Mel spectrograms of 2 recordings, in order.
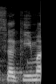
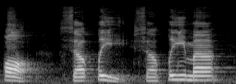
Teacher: اس کو سکیمہ نہیں بولنا ہے، یہاں پہ قاف ہے تو آپ کو سختی سے اپنے تالو سے آواز نکالنا ہے اوپر سے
